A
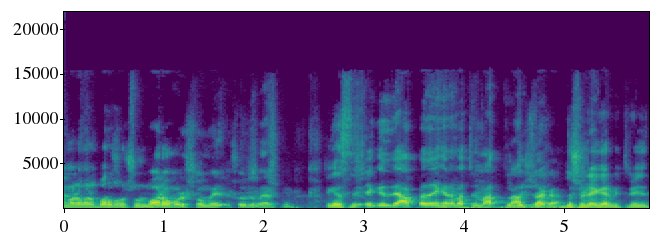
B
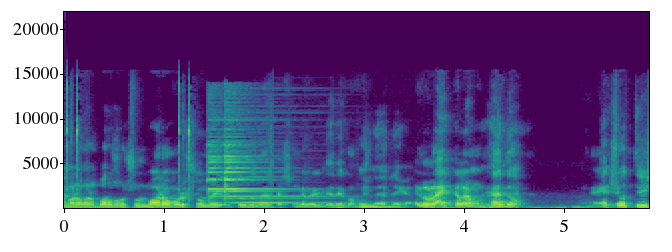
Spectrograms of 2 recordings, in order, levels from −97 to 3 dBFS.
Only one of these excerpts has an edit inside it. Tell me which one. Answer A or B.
B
